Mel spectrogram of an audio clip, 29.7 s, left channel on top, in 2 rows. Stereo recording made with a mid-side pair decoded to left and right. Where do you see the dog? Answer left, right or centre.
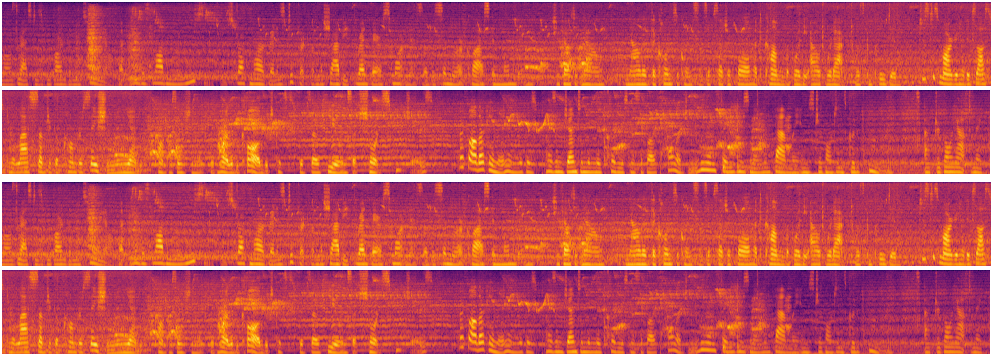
left.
